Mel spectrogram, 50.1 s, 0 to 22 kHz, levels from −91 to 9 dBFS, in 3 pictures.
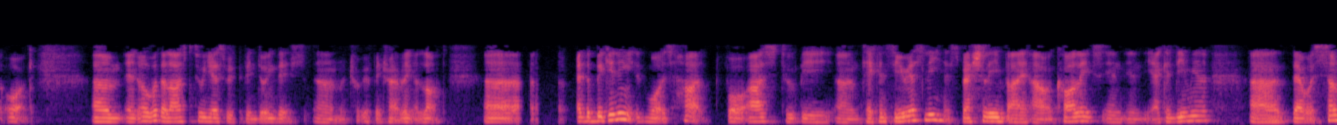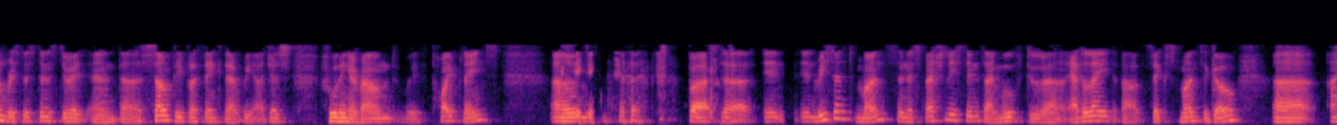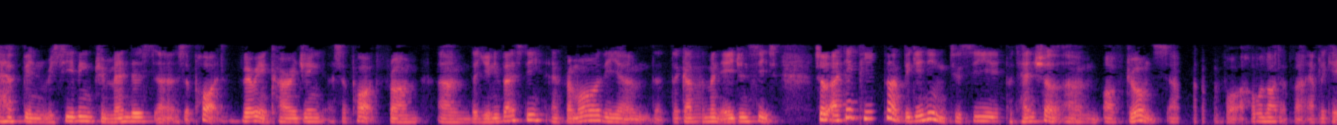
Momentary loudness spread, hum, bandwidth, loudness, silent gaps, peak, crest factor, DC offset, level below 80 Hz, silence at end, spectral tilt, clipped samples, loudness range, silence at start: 11 LU; none; 5.2 kHz; -25 LUFS; none; -6 dBFS; 18 dB; under 0.1%; -62 dBFS; 0 s; -5.5 dB/octave; under 0.1%; 3 LU; 0 s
